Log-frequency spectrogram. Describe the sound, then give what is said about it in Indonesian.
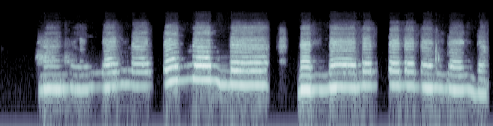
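A single voice hums a light, bouncy tune in several short phrases separated by brief pauses, the pitch stepping up and down clearly and steadily with no other sounds. “kalian tahu kan apa yang dilakukan kancil saat ia memanggil teman-temannya ber bersenandung kancil pun bersenandung hari itu.”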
